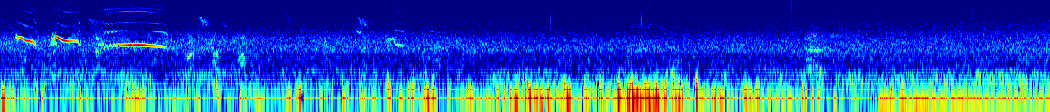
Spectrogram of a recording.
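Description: English bulldog giving a few brief, high, whining whimpers, then only low rumbling background noise.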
